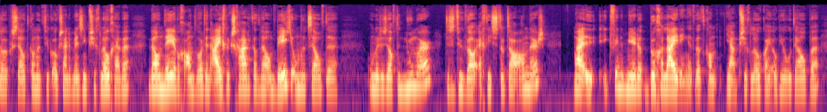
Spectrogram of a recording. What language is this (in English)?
Dutch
